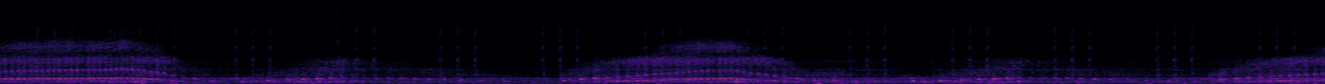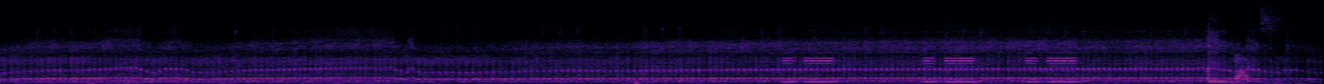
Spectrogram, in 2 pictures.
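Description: A small three-wheeler engine hums and revs up and down as it speeds along.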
